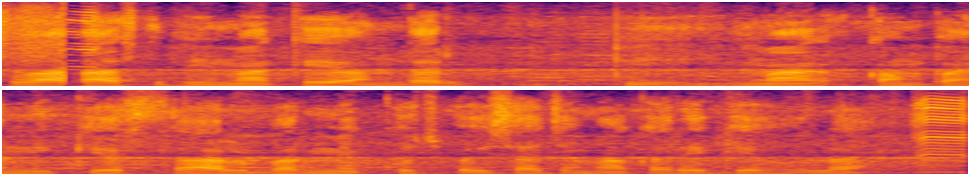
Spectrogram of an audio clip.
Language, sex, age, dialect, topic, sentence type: Bhojpuri, female, 18-24, Western, banking, statement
